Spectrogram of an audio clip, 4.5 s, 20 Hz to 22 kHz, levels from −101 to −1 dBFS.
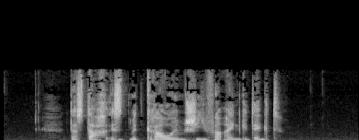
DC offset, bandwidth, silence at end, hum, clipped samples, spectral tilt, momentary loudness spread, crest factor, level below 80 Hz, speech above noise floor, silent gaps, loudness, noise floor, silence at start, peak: under 0.1%; 11.5 kHz; 1 s; none; under 0.1%; -1.5 dB/octave; 11 LU; 24 dB; -52 dBFS; 49 dB; none; -24 LUFS; -74 dBFS; 0.6 s; -4 dBFS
